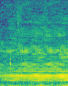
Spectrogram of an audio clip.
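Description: A steady electric hair clipper buzzes without a break, a dense motorized hum with bright, sustained harmonic tones and no voices over it, as it cuts a man's hair at Kotoys Barbershop in central Sofia, Bulgaria.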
